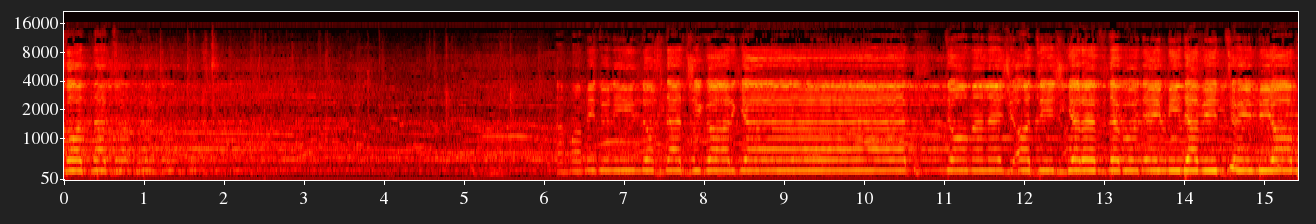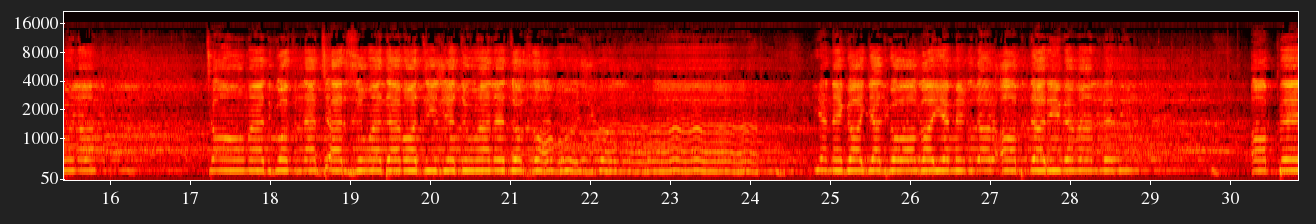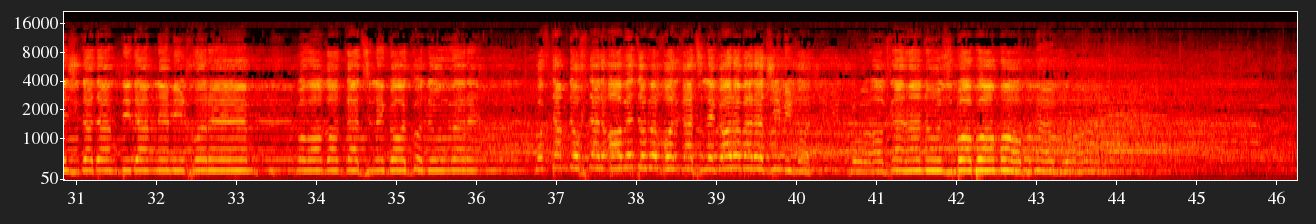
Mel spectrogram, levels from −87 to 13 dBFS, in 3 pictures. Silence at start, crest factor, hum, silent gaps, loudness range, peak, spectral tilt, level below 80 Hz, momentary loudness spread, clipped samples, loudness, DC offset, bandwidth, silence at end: 0 s; 22 dB; none; none; 12 LU; -4 dBFS; -0.5 dB/octave; -74 dBFS; 17 LU; under 0.1%; -22 LUFS; under 0.1%; 16 kHz; 0 s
